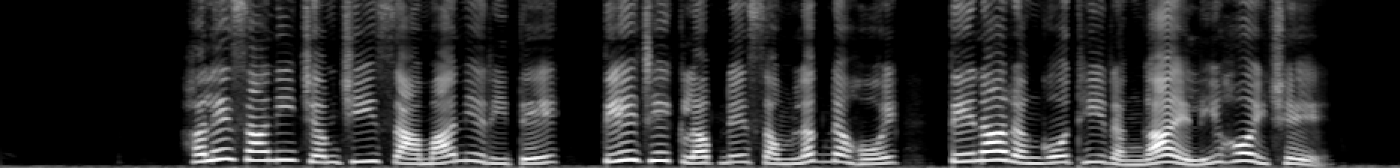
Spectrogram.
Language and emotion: Gujarati, neutral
